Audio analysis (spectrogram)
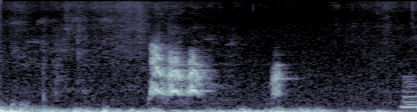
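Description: A dog barks a few times from down in a mountain gully, short distant yaps over a faint outdoor background.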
